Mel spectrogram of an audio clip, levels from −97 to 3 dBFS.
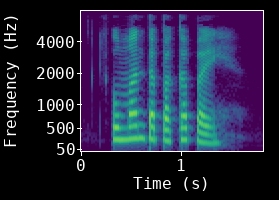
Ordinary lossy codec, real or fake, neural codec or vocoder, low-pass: MP3, 48 kbps; fake; autoencoder, 48 kHz, 32 numbers a frame, DAC-VAE, trained on Japanese speech; 7.2 kHz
